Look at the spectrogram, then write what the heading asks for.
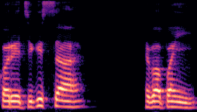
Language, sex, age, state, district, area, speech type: Odia, male, 30-45, Odisha, Nuapada, urban, spontaneous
